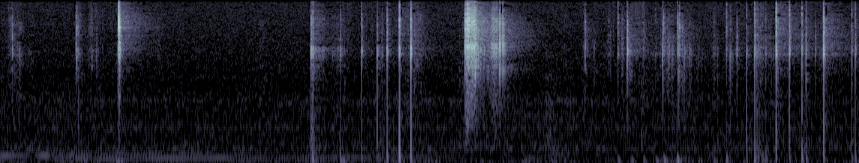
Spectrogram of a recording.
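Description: Fingernails tap and scratch a painted, hollow dried gourd maraca in a beaded string net. Quiet, sharp, bright clicks and brief scratchy bursts come in an irregular, scattered series, each dying away almost at once.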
